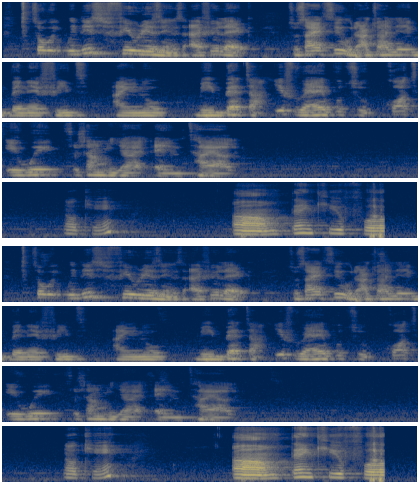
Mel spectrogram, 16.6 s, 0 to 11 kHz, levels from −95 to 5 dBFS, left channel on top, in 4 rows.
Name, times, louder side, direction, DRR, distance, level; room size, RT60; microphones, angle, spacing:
voice 1, 0.2-2.6 2.9-5.0 5.3-5.8 6.1-10.7, left 3 dB, 35° left, 0.5 m, -35 dB
voice 2, 13.1-13.7 14.8-16.3, right 4 dB, 55° right, 0.9 m, -26 dB
head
